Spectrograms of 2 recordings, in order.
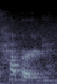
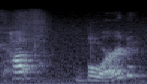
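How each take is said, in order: First: One blended word with a reduced second part. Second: Two separate words, each fully pronounced. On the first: "when I put it together" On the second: "saying the bases separately"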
